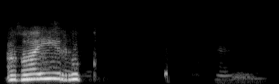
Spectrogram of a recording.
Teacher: غیرک میں روا کو پر کریں گے تھوڑا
